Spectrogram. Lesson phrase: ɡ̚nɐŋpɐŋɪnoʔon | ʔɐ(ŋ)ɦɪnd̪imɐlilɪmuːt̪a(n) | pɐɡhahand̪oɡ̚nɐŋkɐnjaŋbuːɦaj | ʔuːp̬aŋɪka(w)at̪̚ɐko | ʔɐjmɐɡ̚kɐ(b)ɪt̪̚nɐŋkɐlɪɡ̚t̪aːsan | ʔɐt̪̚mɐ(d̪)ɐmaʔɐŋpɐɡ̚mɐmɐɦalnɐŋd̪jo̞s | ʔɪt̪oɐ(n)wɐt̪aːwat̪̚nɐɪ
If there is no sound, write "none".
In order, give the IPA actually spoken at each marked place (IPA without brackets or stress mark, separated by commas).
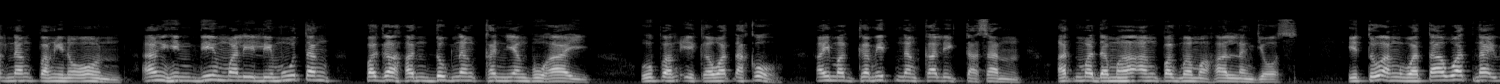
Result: ŋ, ŋ, w, m, d̪, ŋ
